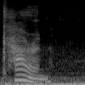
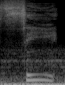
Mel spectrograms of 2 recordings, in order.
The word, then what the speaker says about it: Charon: The name you heard wasn't Karen. It was Charon.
